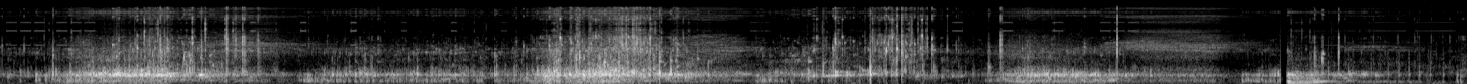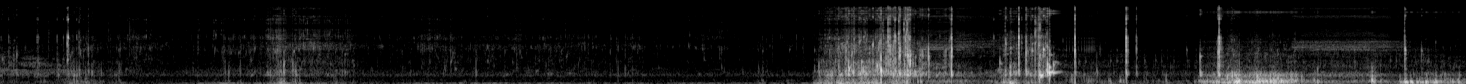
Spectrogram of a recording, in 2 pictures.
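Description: A scuba diver's exhaled bubbles leaving the regulator, a burst of bubbling about every two to four seconds during the ascent. After a quieter spell, several bursts of water bubbling and sloshing come in the last few seconds, just under the surface.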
